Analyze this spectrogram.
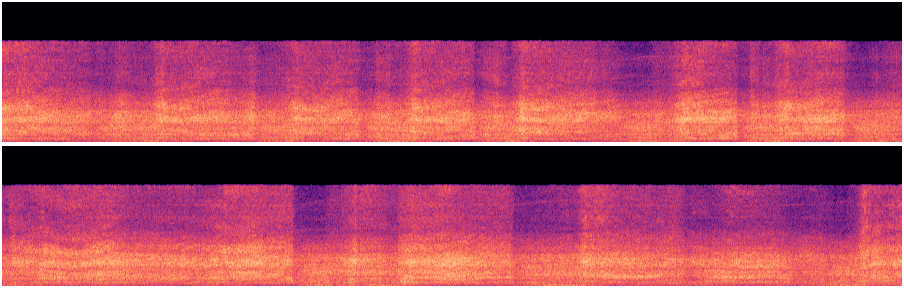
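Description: Vacuum cleaner running steadily, with a constant hum under a loud hiss whose tone shifts every second or so as the nozzle is drawn over a cat's fur.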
